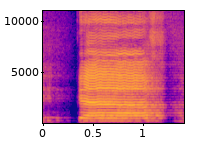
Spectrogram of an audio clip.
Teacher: इसको हम बारीक पढ़ेंगे। जैसे कैफ, होंठों को गोल भी नहीं करेंगे। · इसमें हम जुबान की जड़ को मुंह की तरफ सख्त तालु के साथ लगाएंगे।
